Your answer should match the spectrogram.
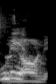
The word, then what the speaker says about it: Leone: Leone from now on. It is actually, everybody calls me Leone, but it's Leone. But either one is fine.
